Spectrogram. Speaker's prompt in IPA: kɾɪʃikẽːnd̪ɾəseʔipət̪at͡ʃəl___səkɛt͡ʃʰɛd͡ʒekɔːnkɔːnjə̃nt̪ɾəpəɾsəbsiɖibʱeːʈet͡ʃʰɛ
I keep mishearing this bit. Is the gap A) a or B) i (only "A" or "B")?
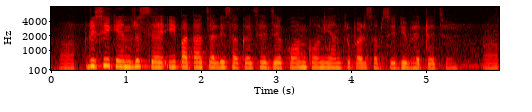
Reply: B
